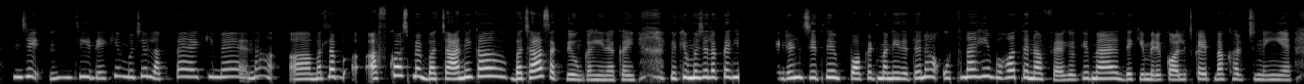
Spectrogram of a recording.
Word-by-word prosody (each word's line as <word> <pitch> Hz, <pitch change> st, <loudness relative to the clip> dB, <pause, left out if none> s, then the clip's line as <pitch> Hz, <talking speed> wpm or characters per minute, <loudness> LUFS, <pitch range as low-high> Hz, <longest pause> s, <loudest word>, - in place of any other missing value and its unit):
जी, 350 Hz, +2 st, 0 dB, 0.2 s
उम, 315 Hz, +3 st, -4 dB
जी। 360 Hz, 0 st, -1 dB
देखिए 290 Hz, +6 st, -6 dB
मुझे 350 Hz, +1 st, -3 dB
लगता 270 Hz, 0 st, -5 dB
है 350 Hz, -1 st, -3 dB
कि 345 Hz, +1 st, -6 dB
मैं 345 Hz, 0 st, -3 dB
ना 305 Hz, -, -2 dB, 0.3 s
अ, 250 Hz, +1 st, 0 dB
मतलब 300 Hz, +7 st, 0 dB, 0.2 s
ऑफ 275 Hz, 0 st, +1 dB
कोर्स 415 Hz, -1 st, +3 dB
मैं 365 Hz, -5 st, +3 dB
बचाने 265 Hz, +3 st, +5 dB
का 380 Hz, +1 st, +4 dB, 0.2 s
बचा 270 Hz, +6 st, +5 dB
सकती 275 Hz, -4 st, -3 dB
हूँ 225 Hz, -2 st, 0 dB
कहीं 215 Hz, 0 st, -4 dB
न 210 Hz, -, -2 dB
कहीं 210 Hz, 0 st, -3 dB
क्योंकि 300 Hz, -, -3 dB
मुझे 305 Hz, +2 st, +8 dB
लगता 325 Hz, +1 st, 0 dB
है -, -, -2 dB
कि 330 Hz, -, +5 dB, 0.4 s
पेरेंट्स 300 Hz, +4 st, +3 dB
जितने 320 Hz, +1 st, +2 dB, 0.2 s
पॉकेट 270 Hz, +1 st, +1 dB
मनी 275 Hz, 0 st, +5 dB
देते 260 Hz, +2 st, -2 dB
हैं 305 Hz, -, +3 dB
ना 345 Hz, -, +2 dB
उतना 320 Hz, +4 st, 0 dB
ही 375 Hz, +2 st, 0 dB
बहुत 325 Hz, +2 st, 0 dB
इनफ 260 Hz, -6 st, +2 dB
है 200 Hz, -, -1 dB
क्योंकि 225 Hz, +5 st, -4 dB
मैं 270 Hz, -1 st, +2 dB
देखिए 240 Hz, 0 st, -3 dB
मेरे 225 Hz, -1 st, -2 dB
कॉलेज 225 Hz, 0 st, -2 dB
का 255 Hz, -, -2 dB
इतना 245 Hz, 0 st, -3 dB
खर्च 240 Hz, -1 st, -8 dB
नहीं 220 Hz, -1 st, -5 dB
है 210 Hz, -, -6 dB
280 Hz, 230 wpm, -21 LUFS, 250-330 Hz, 0.4 s, मुझे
